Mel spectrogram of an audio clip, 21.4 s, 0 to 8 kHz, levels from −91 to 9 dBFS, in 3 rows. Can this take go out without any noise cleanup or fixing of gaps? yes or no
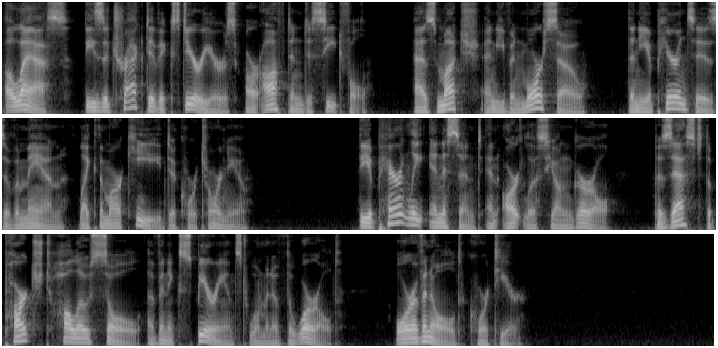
yes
